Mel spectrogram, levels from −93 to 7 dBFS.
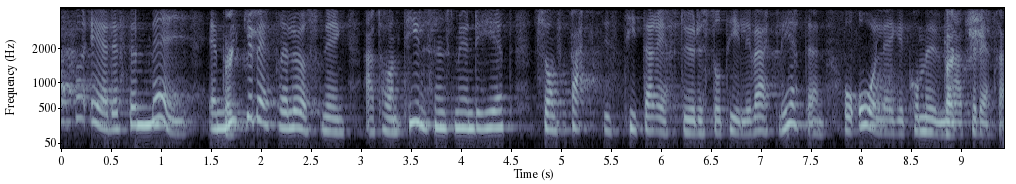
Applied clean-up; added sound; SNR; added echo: none; none; none; none.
